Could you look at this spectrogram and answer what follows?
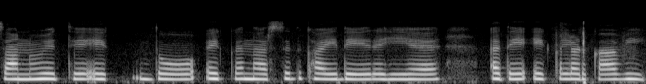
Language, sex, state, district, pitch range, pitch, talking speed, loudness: Punjabi, female, Punjab, Kapurthala, 240-255 Hz, 250 Hz, 130 wpm, -15 LUFS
